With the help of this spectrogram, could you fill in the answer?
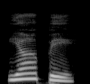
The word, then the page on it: ಯೂಪ: yūpa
